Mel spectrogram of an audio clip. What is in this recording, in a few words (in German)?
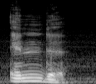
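"ende", German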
